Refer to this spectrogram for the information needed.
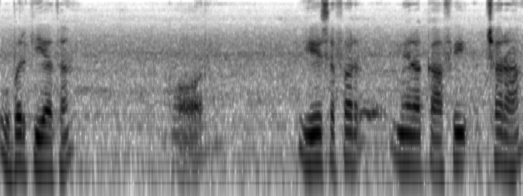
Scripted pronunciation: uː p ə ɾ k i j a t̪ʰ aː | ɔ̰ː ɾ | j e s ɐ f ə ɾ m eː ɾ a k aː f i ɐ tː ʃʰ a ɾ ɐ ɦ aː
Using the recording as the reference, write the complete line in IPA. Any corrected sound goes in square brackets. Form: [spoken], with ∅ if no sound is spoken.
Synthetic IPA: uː [b] ə ɾ k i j a t̪ʰ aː | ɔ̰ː ɾ | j e s ɐ f ə ɾ m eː ɾ a k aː f i ɐ tː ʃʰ a ɾ ɐ ɦ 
